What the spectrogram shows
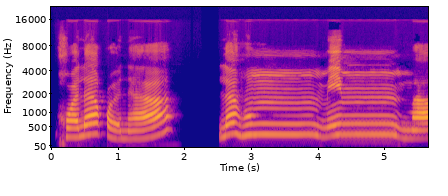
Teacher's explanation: میم ساکن کے بعد میم ادغام شفوی ہے، یہاں پر ادغام مع الغنہ کرنا ہے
